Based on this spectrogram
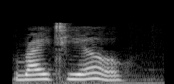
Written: rightyo

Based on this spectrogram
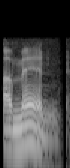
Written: amend

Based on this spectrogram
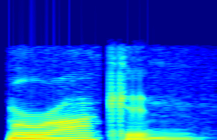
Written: Moroccan

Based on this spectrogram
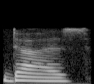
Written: does

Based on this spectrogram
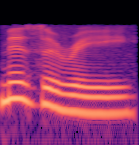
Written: misery

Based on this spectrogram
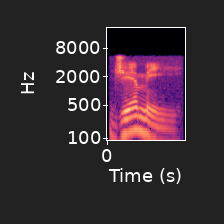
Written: jemmy

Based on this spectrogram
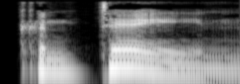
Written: containedly

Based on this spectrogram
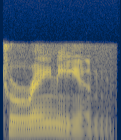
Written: Turanian

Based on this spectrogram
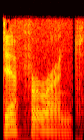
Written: deferent

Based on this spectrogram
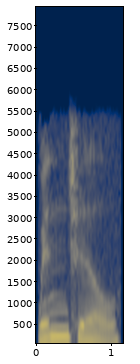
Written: windchill

